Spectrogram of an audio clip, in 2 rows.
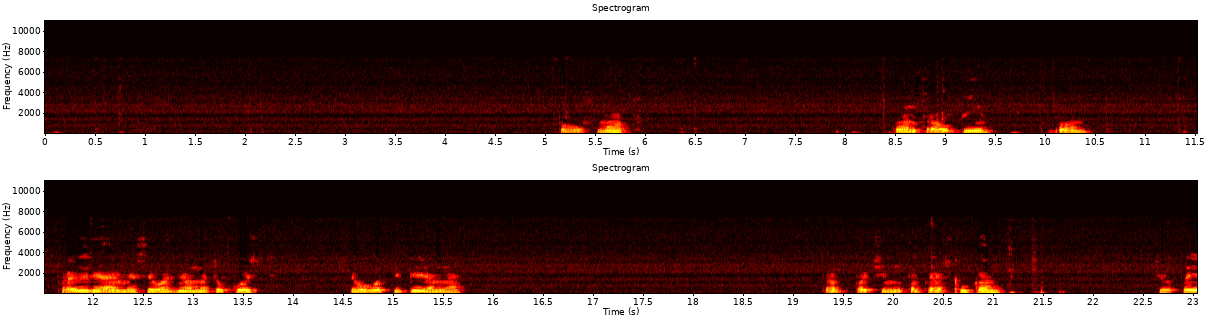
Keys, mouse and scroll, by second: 0.5 shift+click, 2.1-5.2 drag, 6.4 click, 8.7 ctrl+p, 10.6 middle click, 12.0 click, 13.2-20.4 drag, 21.5 ctrl+z, 22.7-23.0 middle drag.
